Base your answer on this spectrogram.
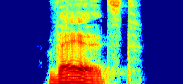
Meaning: second-person singular present of wählen
- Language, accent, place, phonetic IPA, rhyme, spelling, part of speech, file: German, Germany, Berlin, [vɛːlst], -ɛːlst, wählst, verb, De-wählst.ogg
